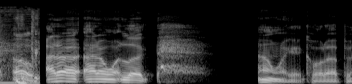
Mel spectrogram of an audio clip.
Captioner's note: sighs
